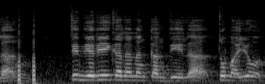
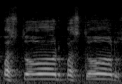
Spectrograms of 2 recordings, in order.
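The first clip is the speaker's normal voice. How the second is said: mock calling out, higher pitched; retold shouting; 7 semitones higher, much slower than usual. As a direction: call out to the pastor in excitement. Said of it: "sigaw ng sigaw".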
